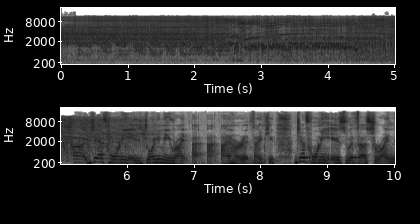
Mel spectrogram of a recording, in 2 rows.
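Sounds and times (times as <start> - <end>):
electric saw running: 0.0 - 6.6
speech: 5.2 - 10.0.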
